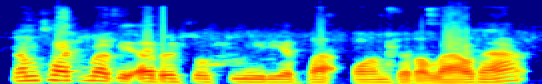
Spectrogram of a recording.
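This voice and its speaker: A woman with a husky morning voice chats casually to her viewers while cooking, giving business coaching and calling them y'all. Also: low-pitched, lively intonation, racing, dry recording, dull audio. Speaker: brand coach. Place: home kitchen, cooking.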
